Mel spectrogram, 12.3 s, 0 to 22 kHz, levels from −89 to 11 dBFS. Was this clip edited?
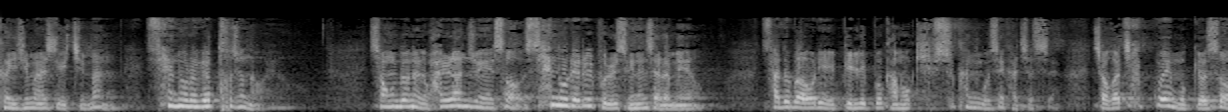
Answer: no; 0 cuts

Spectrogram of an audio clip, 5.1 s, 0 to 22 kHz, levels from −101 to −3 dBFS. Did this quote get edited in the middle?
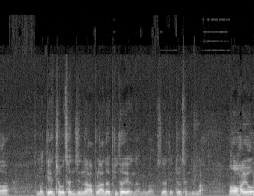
yes; 1 cut; at 3.1 s

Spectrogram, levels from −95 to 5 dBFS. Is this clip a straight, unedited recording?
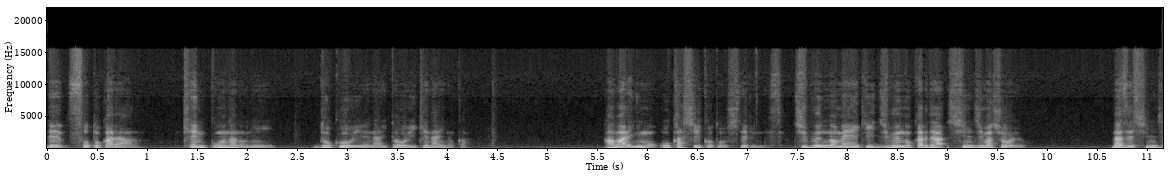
no; 1 cut; at 7.4 s

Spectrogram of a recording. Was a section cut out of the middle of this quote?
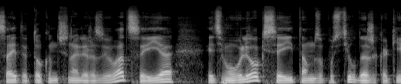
no; 0 cuts

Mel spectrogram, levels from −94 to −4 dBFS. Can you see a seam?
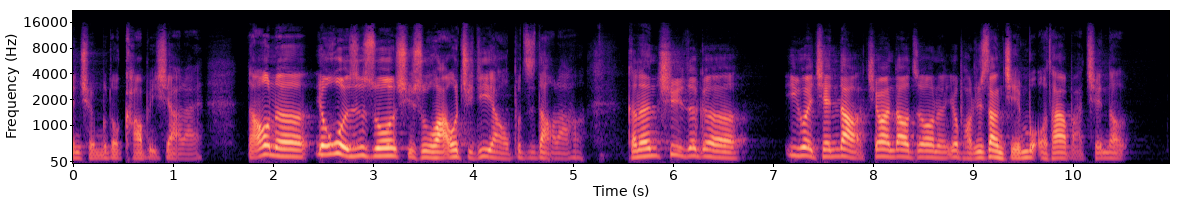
no; 0 cuts

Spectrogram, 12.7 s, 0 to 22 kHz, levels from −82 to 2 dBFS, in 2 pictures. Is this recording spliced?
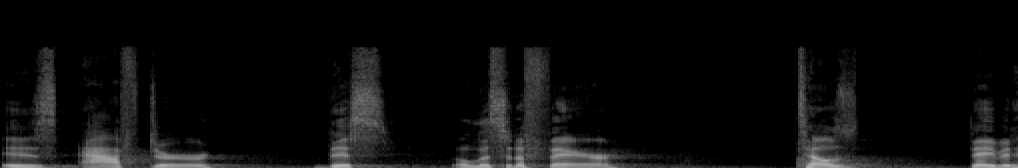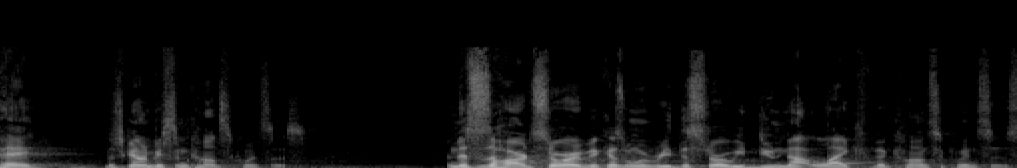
yes; 2 cuts; at 5.0 s, 7.0 s

